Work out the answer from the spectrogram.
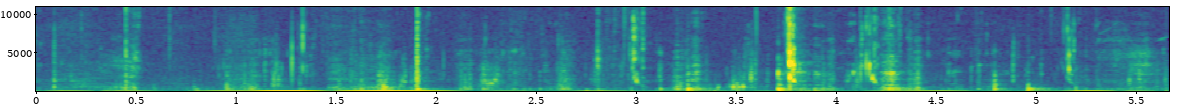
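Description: Close-miked chewing of a mouthful of loaded tater tots: a string of short, irregular wet mouth clicks and smacks, with a few louder bites along the way.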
